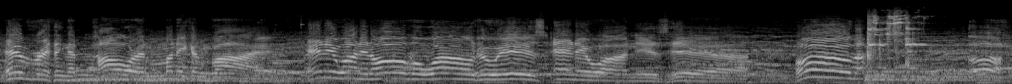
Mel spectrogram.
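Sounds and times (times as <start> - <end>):
speech: 0.0 - 10.1
glass breaking: 8.7 - 9.4.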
